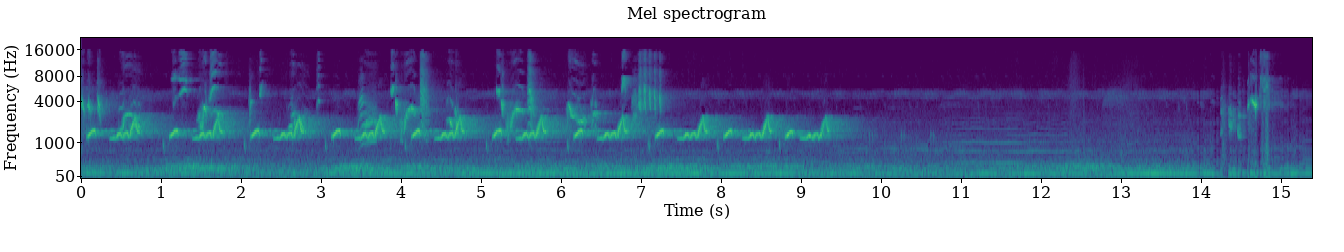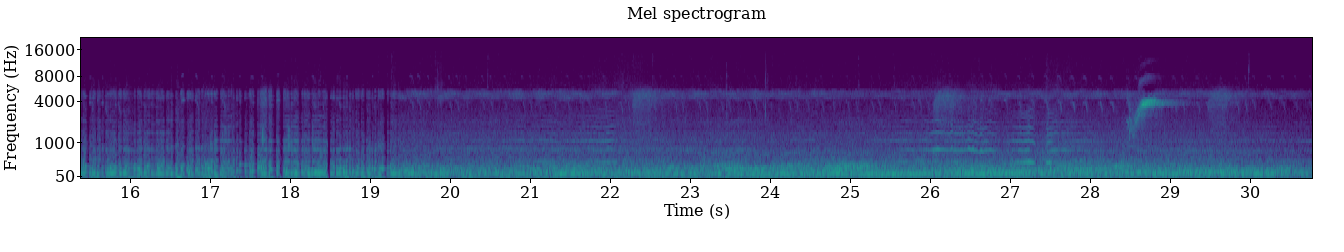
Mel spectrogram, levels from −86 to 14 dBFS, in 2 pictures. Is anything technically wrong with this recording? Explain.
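Yes, repeated packet loss from 13.9 to 19.4 s: frequent gaps up to 84 ms, each filled by extending the last sound, so it goes choppy and robotic.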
